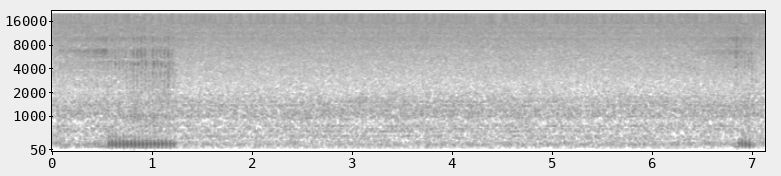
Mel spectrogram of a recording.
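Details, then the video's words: Shar Pei dog snoring in the morning: one low, rattling, pulsed snore lasting about half a second, then the brief start of another near the end, with steady quiet room hiss between. "the snoring shar-pei"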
